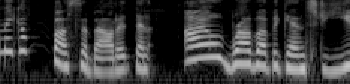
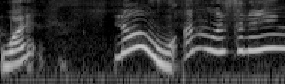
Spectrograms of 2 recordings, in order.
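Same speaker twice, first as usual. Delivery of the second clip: high, flustered insistence she was listening; pitched-up, defensive; flustered denial. Acted. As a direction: caught out, squeak a quick defence. Caught not listening, protests.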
